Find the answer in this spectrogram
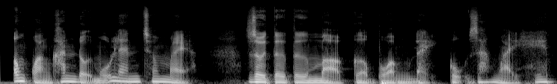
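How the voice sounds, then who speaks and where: Brief: male narrator, low and very lively reading, dry close sound. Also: no room sound. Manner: expressive, animated storytelling. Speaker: storyteller. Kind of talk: scripted story narration.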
